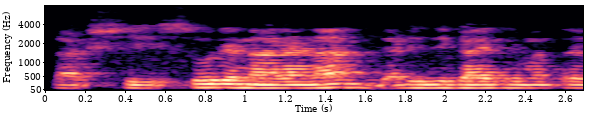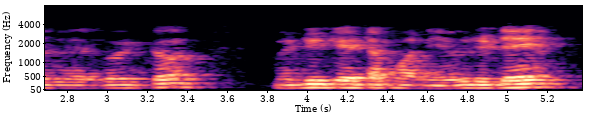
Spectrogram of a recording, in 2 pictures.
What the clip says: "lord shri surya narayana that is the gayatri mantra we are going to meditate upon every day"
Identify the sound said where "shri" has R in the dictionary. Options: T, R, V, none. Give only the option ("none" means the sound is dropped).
none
